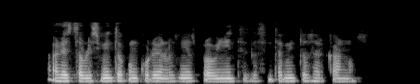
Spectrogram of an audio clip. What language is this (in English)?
Spanish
